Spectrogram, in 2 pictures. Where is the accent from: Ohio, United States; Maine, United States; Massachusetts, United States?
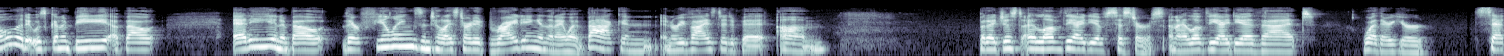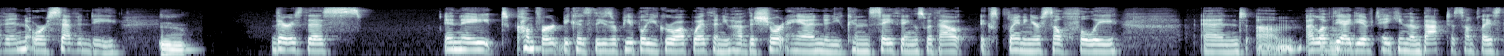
Maine, United States; also born or lived in North Carolina; I'm from Maine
